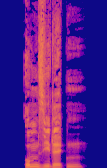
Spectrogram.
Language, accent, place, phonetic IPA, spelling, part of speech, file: German, Germany, Berlin, [ˈʊmˌziːdl̩tn̩], umsiedelten, verb, De-umsiedelten.ogg
- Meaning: inflection of umsiedeln: 1. first/third-person plural dependent preterite 2. first/third-person plural dependent subjunctive II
